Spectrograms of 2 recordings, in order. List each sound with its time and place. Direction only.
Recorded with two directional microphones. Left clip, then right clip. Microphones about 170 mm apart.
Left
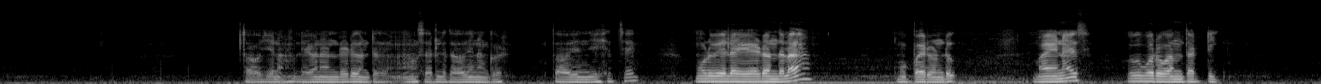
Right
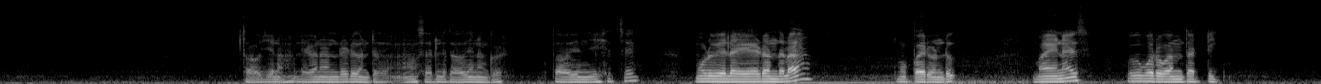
2.4 s speech: 35° right (ahead or behind)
